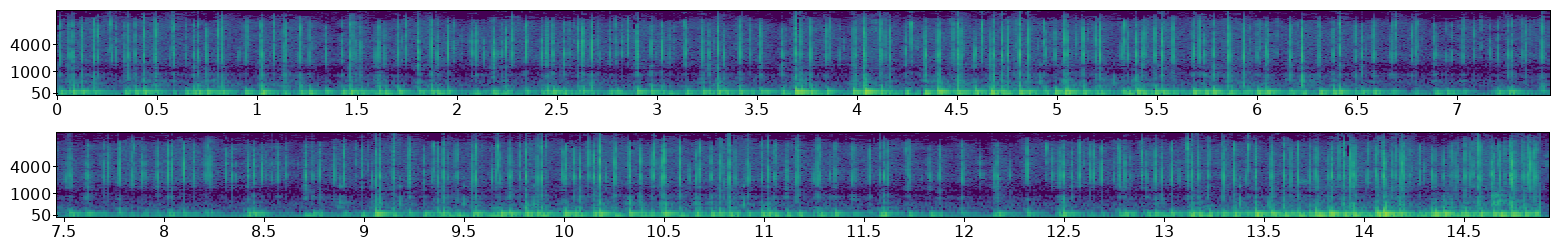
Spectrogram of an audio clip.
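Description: Long acrylic nails tap the dotted lid and rim of a small, closed white plastic compact hand mirror. The result is a continuous stream of rapid, irregular, short clicky taps with a low thump underneath and a bright clicking edge.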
